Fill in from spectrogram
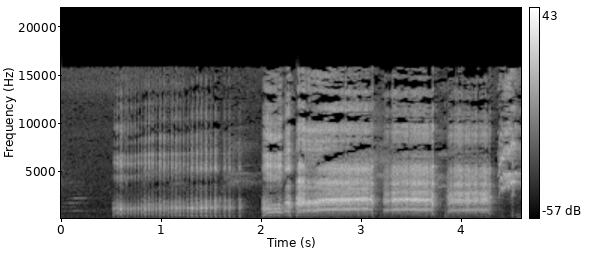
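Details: Wild but tame laughing kookaburra outside a house in Australia while biting a person's finger, later joined by up to three birds on a railing; a rapid rattling chuckle, a short pause, then loud harsh raucous bursts in three blocks.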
